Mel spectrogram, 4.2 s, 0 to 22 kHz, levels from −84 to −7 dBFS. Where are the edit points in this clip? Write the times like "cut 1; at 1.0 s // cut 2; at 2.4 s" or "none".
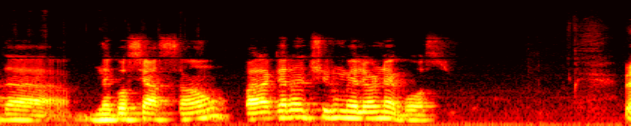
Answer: cut 1; at 1.6 s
